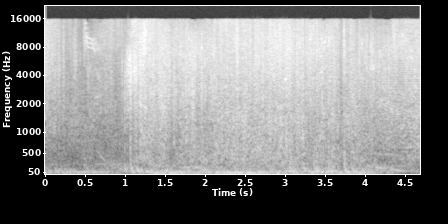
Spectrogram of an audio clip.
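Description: An energy beam blasts with a harsh roar.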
